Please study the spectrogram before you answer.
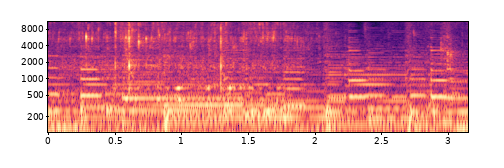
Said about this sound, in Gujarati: ત્યારબાદ આ લીલા મરચાંમાં સ્લીટ કરીને તેને ફ્રાય કરી દઈશું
